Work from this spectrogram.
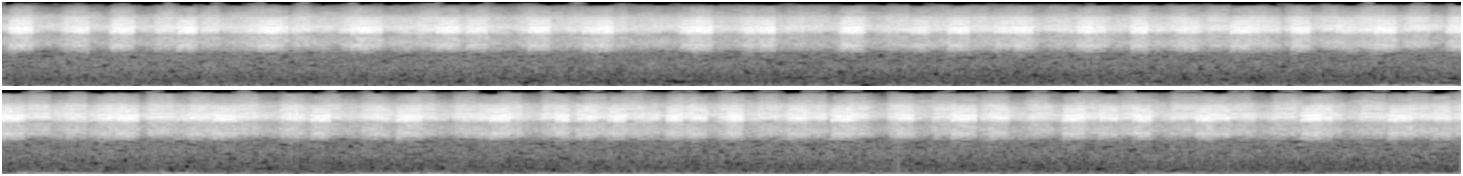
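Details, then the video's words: Cicadas singing in a Greek pine forest in midsummer: a dense, high, hissing buzz that never stops, with a fast shimmering throb. No other animals or people can be heard. "Cicadas singing in midsummer - Nature sounds from the Greek fauna - Sounds of cicadas"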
